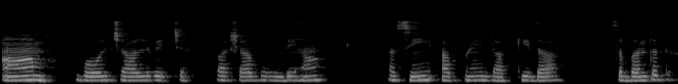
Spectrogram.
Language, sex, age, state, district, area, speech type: Punjabi, female, 30-45, Punjab, Tarn Taran, rural, spontaneous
